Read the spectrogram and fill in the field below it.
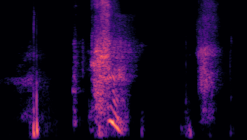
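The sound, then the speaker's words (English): A person sneezes loudly: a quick catching breath, then an explosive, spraying burst, followed by a shorter breathy puff as they recover. No talking. “finally sneezed, was coming.”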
